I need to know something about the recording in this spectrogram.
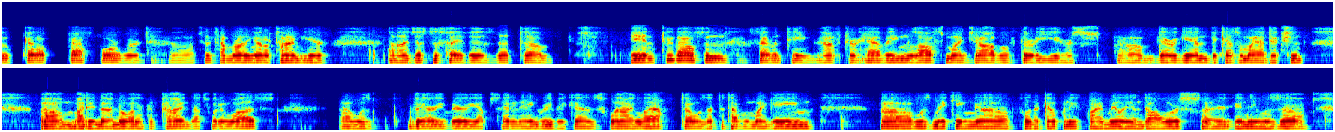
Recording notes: Noon Phone Speaker Meeting.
